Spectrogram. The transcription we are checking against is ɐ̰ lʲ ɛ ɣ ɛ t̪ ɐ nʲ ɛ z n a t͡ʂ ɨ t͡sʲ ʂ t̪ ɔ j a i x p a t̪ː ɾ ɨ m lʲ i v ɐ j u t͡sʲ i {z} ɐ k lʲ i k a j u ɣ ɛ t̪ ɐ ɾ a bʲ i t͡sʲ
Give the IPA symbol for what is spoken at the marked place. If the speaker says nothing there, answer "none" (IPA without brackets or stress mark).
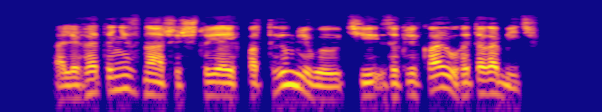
z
